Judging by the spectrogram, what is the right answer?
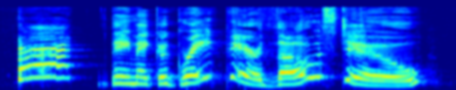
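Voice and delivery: smug, self-satisfied, gloating crowing jeer. Narrator reading the chickens' remark about the donkey and piglet: gloating. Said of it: "the chickens gloated".

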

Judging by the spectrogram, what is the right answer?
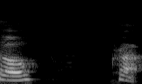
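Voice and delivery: chewing while talking, mouth full. Speaker reacts to a video while eating grapes, talking with mouth full. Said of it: "Sorry, I'm eating grapes".

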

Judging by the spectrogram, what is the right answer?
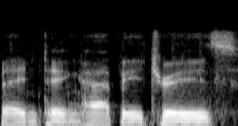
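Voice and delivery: slow mechanical voice.

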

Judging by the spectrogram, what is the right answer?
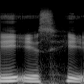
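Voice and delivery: voice drops away, falling intonation on "here". English lesson contrasting rising and falling intonation: falling intonation on here. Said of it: "အဲ့ဒါကတော့ falling intonation လို့ခေါ်ပါတယ်".

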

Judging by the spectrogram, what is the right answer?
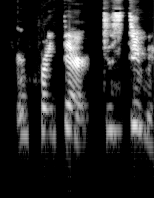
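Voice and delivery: ordinary delivery

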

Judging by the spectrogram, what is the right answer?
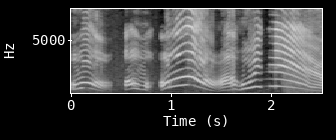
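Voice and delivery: flustered, delighted, thrilled squeal.

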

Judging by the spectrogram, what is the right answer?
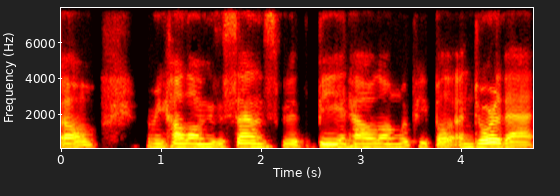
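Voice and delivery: ordinary talk

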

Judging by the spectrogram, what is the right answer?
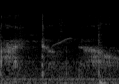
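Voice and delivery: very quiet whisper. Asked what he wants to do, a speaker answers in a whisper. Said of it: "Why are you whispering?".

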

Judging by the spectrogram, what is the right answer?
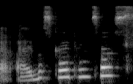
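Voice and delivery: high-pitched, worried, concerned cat voice. Voicing the cat who looks concerned on camera: voicing a concerned cat. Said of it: "She's like".

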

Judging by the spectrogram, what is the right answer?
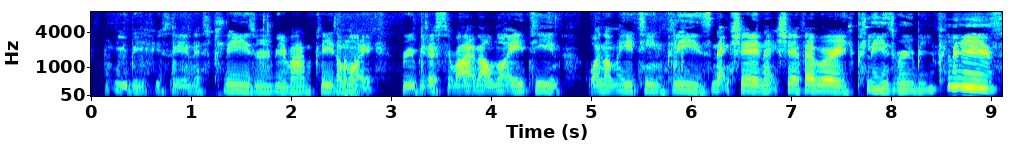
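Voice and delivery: mock joking pleading, begging tone. Addressing Ruby Rose through the camera, mock begging. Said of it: "I'm begging".

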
